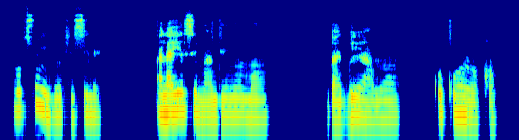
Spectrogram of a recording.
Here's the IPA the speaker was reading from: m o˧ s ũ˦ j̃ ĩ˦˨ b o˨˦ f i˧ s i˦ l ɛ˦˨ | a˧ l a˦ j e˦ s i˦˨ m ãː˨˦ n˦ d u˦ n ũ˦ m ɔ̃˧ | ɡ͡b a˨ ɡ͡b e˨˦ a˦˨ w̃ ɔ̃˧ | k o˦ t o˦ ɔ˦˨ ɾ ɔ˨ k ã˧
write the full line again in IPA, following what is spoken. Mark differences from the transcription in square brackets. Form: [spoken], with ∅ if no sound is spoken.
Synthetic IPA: m o˧ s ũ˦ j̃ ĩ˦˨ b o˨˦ f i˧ s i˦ l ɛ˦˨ | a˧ l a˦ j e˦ s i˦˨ m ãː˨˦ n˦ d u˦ n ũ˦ m ɔ̃˧ | ɡ͡b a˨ ɡ͡b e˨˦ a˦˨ w̃ ɔ̃˧ | k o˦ [k] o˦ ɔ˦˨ ɾ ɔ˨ k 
